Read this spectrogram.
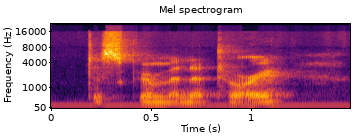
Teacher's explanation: you have a little light unstressed first syllable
